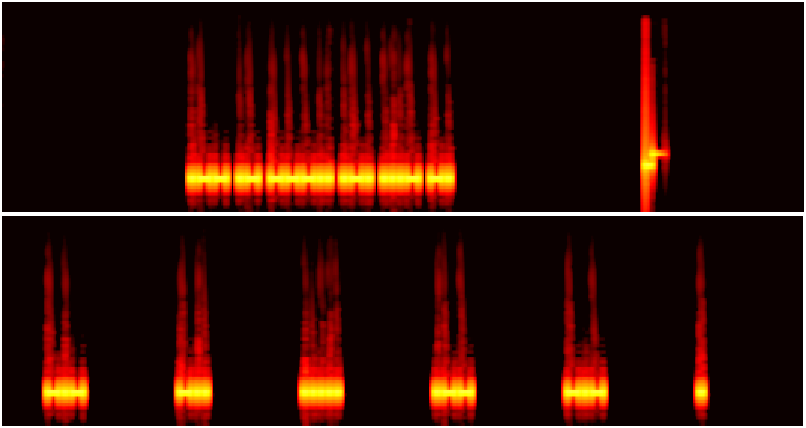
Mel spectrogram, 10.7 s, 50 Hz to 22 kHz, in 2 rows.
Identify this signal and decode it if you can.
Morse code, heard as a keyed tone, about 42 wpm, spaced as for 19 wpm, 700 Hz. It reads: WA8RVN KD5WKE
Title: USA Call Signs - 6 Characters - 8x Character Spacing - 45wpm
